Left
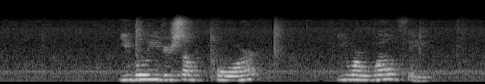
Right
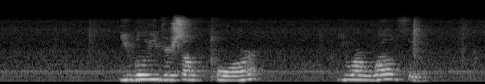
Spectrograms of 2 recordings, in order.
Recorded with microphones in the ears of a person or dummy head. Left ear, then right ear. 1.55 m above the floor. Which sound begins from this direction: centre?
A woman speaking, at 1.2 s.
